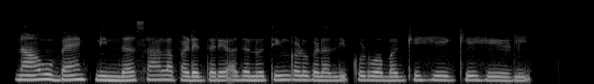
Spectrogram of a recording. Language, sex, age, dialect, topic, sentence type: Kannada, female, 25-30, Coastal/Dakshin, banking, question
